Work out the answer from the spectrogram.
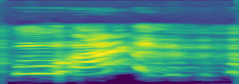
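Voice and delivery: high, loud laughing "What?"; shocked laughing outburst; laughing shocked yelp. Retold or imitated. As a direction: blurt it out in laughing disbelief. Shocked by daughter's remark.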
